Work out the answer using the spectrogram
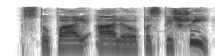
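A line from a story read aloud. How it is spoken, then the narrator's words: Exclamation. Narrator (Russian): воскликнул маркиз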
